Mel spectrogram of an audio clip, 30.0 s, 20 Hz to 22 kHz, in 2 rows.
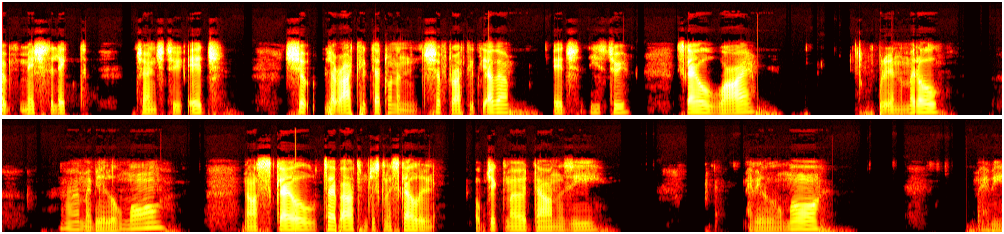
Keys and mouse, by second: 3.0 right click, 6.1 right click, 7.2-9.0 middle drag, 9.8 s, 13.9 click, 14.2-16.0 middle drag, 16.6 s, 18.3 click, 18.4 Tab, 20.8 s, 25.0 click, 27.2 s, 28.4 click, 29.1 middle click, 29.4 Tab.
